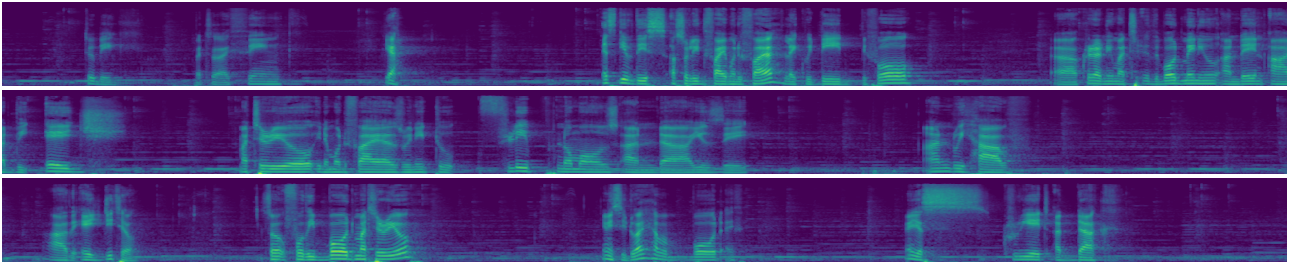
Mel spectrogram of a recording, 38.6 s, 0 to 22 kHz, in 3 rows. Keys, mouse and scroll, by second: 6.9-9.6 drag, 12.1-16.3 drag, 17.6-21.5 drag, 21.5 alt+scroll down 1, 21.5 alt+a, 24.1-25.8 shift+drag, 25.8-29.8 scroll down 1, 30.3-31.1 scroll down 2, 31.1 drag, 32.1 t, 32.4 t, 37.5 click.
